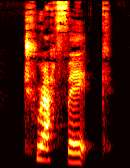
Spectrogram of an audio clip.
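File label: "traffic", British English; PictureDictionary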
